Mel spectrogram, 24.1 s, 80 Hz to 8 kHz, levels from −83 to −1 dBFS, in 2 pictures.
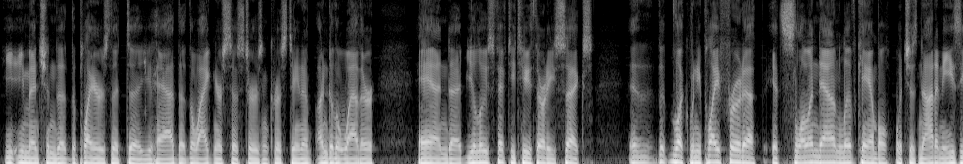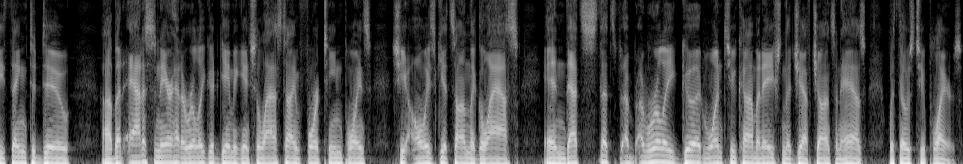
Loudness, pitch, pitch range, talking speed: -15 LUFS, 95 Hz, 90-105 Hz, 195 wpm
